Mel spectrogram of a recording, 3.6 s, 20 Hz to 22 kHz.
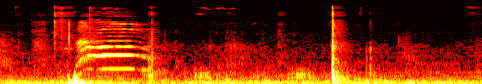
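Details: A single short, high kitten mew from a brown tabby-white Exotic Shorthair male born 4/6/2021, bracketed by a soft thump and a later click in a quiet room.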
